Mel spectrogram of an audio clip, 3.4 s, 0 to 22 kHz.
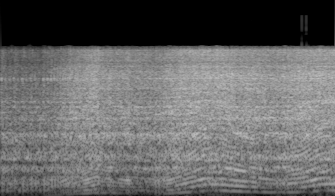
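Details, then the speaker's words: Pulse Force 50cc two-stroke scooter after new fuel line, petrol heavily mixed with two-stroke oil after sitting a while: crisp buzz climbing and dropping smoothly through blips, no bogging or stutter; normal running and revving. "all right guys that sounds amazing i've got a lot of two-stroke oil in there"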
